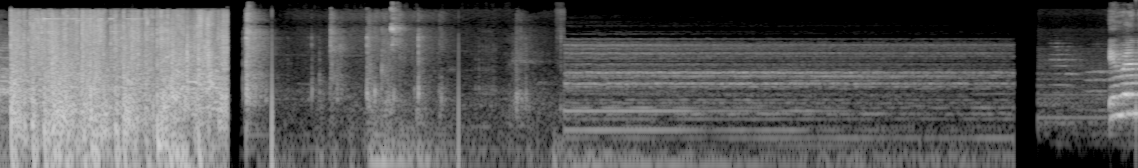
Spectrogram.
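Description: A gunfire sound effect in a Republic Day school skit about the Indian freedom struggle: a loud, dense burst of rapid shots for about two seconds, followed by scattered noises and a sustained tonal musical passage.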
